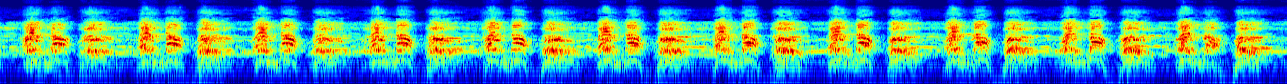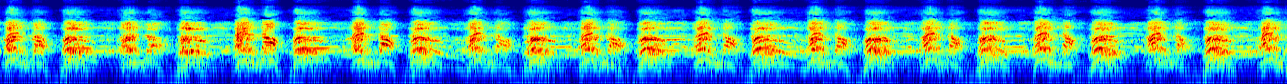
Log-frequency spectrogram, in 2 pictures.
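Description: A congregation chanting a dhikr litany together in a steady, rhythmic pulse of about two beats a second.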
